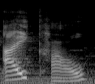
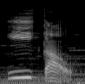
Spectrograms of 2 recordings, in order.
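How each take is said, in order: First: The first syllable sounds like eye. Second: The first syllable sounds like ee. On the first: The speaker calls it wrong. "you don't say I cow" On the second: The speaker calls it right. "You pronounce this as e cow"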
